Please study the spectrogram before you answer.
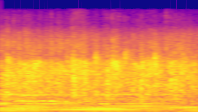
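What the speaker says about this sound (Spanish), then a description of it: "quiero que me dé un fuerte aplauso a cada joven que está sirviendo en producción y media" Church congregation applauding during a service, moderate steady clapping from a crowd over a sustained low hum, lasting a couple of seconds.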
